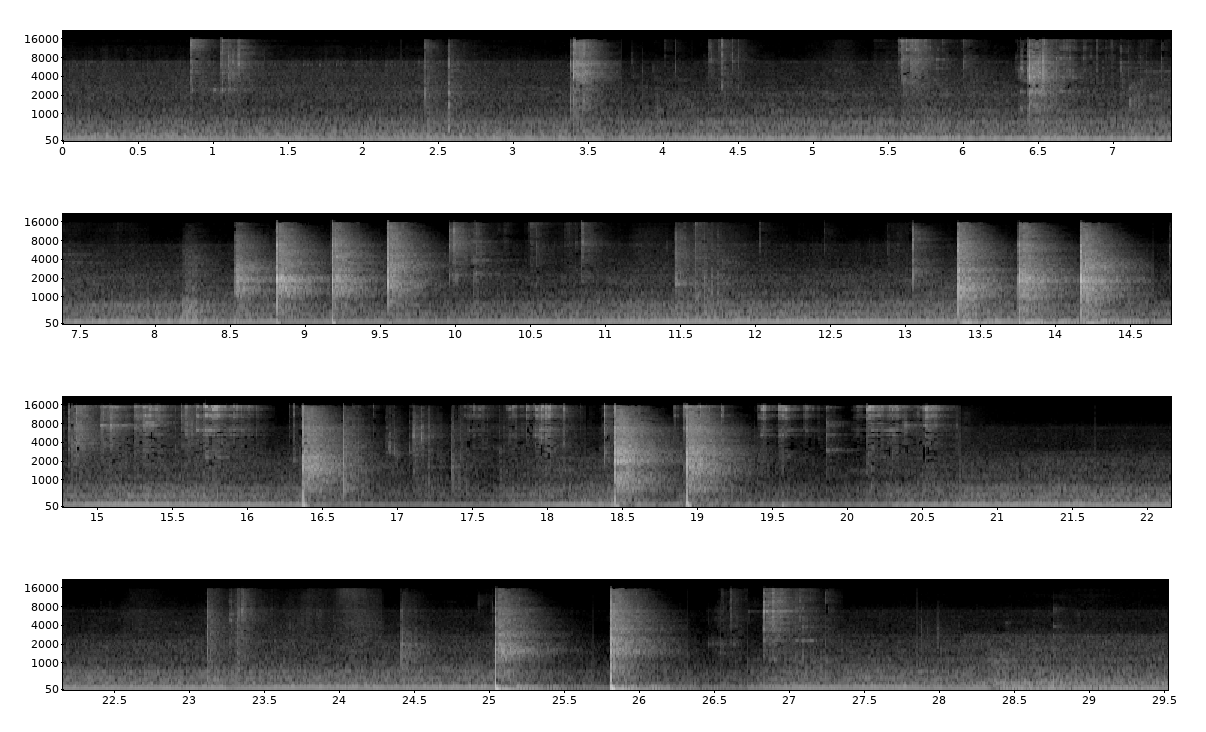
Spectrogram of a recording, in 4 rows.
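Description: Scattered clicks, taps and scrapes of a Nokia Asha 310's plastic parts, battery and small hand tools (a knife and a screwdriver) being handled and pried at on a hard tiled floor as the phone is taken apart, over a steady low hum. The clicks come in clusters, busiest through the middle and again near the end.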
